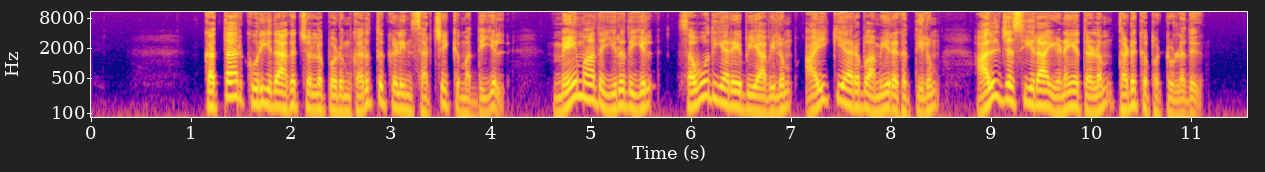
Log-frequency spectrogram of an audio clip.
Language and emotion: Tamil, neutral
